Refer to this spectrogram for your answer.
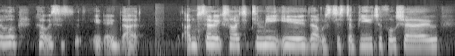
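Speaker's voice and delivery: put-on tearful blubbering. Speaker retells what they said to her after the show, retelling crying speech. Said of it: "I was still crying and being completely pathetic".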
